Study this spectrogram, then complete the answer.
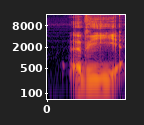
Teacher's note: huruf ro memiliki harakat kasrah maka huruf r-nya dibaca tipis baca tarkik tipiskan huruf rnya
